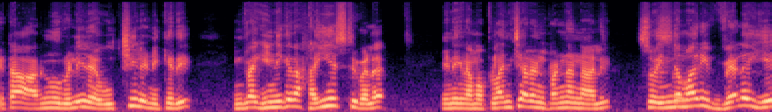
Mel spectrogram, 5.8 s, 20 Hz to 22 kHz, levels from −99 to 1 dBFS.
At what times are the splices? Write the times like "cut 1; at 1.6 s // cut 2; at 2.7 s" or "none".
cut 1; at 4.7 s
